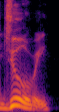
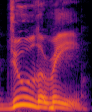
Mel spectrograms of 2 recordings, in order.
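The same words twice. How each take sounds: First: The word is said in a casual everyday form. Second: The word is said in its standard full form. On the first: This is how many people commonly say it. The speaker calls it wrong. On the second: This is how it is supposed to be said. The speaker calls it right.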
